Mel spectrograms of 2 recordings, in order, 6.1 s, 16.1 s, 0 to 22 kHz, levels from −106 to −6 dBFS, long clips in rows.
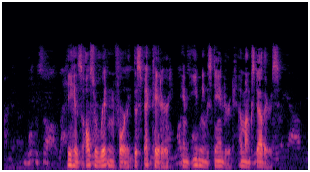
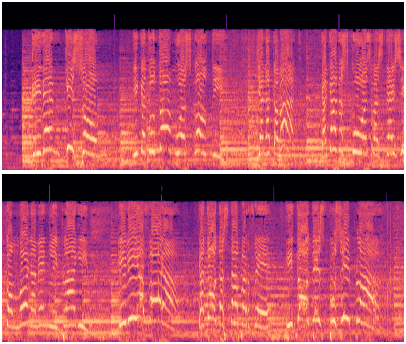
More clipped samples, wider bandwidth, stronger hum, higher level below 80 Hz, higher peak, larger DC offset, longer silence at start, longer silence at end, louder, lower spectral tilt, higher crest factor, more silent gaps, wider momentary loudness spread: neither; second, 8 kHz vs 11.5 kHz; neither; second, -68 dBFS vs -42 dBFS; second, -22 dBFS vs -2 dBFS; neither; first, 0.45 s vs 0.2 s; first, 0.2 s vs 0 s; second, -42 LUFS vs -15 LUFS; first, -5 dB/octave vs -3 dB/octave; first, 22 dB vs 14 dB; neither; first, 20 LU vs 6 LU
